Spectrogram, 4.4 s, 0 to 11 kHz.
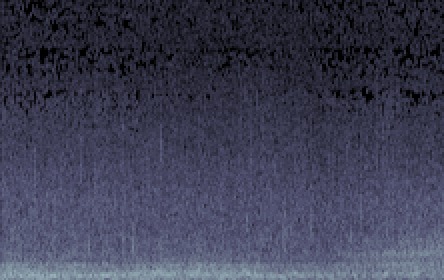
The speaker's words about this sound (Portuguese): A tempestade durou exatamente é, eh, 40 dias e 40 noites, ou uh, eh, 57.600 minutos, ou 960 horas, uh, como seja. Uh, parecia que nunca ia terminar. Mas um dia. Os relâmpagos e trovões pararam.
